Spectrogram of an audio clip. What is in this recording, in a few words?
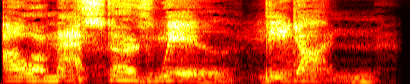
Death Knight Male Greeting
